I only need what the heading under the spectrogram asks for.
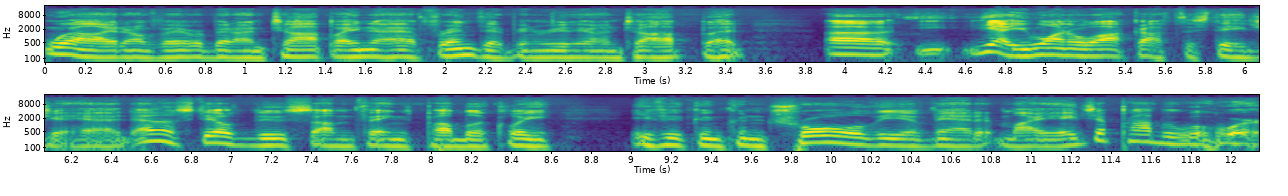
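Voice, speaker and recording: This man speaks with an American accent. His tone is dark and mellow, and his pace is fairly quick. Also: medium pitch for a man, ordinary pitch variation. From Montana, US. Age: 80s+. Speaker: veteran trader. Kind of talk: interview. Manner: halting.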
